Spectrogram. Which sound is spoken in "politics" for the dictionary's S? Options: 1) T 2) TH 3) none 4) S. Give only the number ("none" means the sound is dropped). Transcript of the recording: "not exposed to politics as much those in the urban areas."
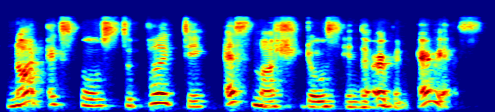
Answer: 3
